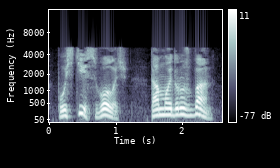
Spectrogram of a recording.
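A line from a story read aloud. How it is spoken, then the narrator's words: Furious whisper. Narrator (Russian): Кто-то с яростью в голосе шептал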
